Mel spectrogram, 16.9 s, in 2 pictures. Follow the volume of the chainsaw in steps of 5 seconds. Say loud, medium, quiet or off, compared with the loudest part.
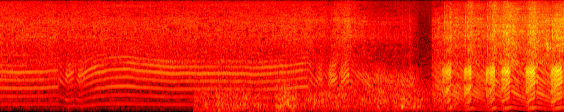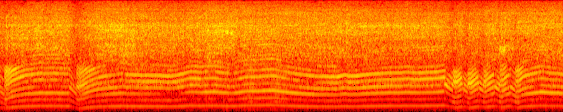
quiet, loud, loud, loud.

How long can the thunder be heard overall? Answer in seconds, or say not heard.
4 s.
